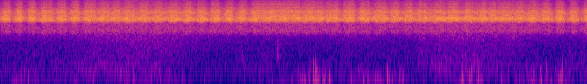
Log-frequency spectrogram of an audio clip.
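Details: Crickets heard over a bay on Korčula give a constant high, shimmering trill with quick regular pulses. Low wind noise and scattered soft thuds sit underneath.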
